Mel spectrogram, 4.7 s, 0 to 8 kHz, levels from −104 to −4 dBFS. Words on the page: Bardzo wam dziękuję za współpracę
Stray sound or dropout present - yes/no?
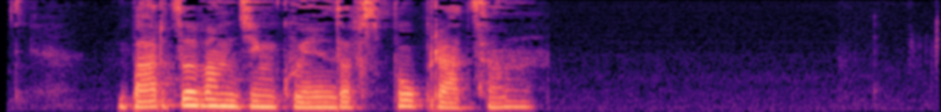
no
